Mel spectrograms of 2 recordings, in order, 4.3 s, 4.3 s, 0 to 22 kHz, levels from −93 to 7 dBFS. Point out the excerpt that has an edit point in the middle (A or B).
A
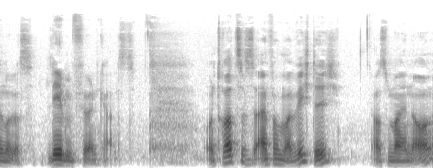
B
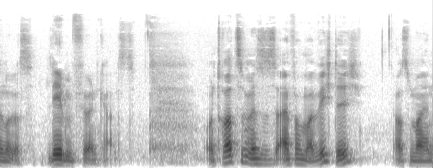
A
